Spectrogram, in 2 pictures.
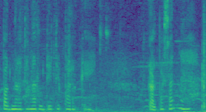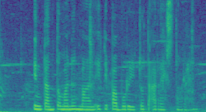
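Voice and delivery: breathy unvoiced whisper, close and private. Woman whispers a plan to her love. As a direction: whisper it like a secret.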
